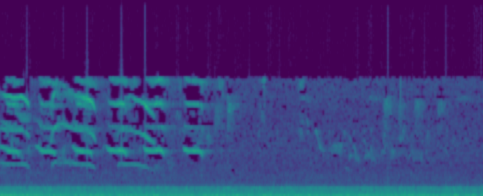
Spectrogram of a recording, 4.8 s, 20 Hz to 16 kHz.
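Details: Eurasian hobby calling at a wild nest in rural Dorset, England, on 8 July 2024 at 07:55: a quick series of sharp, high, bending notes in the first two seconds, then fading, over a steady low rumble.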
